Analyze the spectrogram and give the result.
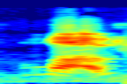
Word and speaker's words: LOVB: Yeah, so League One volleyball is actually pronounced love. – Mm-hmm. – So it's kind of a silent B.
